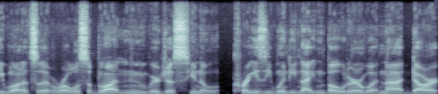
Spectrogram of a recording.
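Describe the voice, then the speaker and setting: A man with an unremarkable speaking voice and medium pitch talks at a fairly quick pace on a very clean recording with a silent background. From Indiana, US Midwest. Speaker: cannabis company CEO. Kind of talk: interview.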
